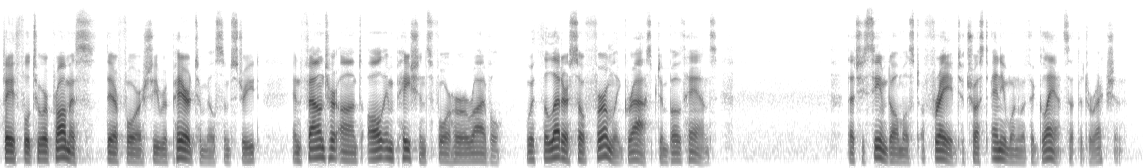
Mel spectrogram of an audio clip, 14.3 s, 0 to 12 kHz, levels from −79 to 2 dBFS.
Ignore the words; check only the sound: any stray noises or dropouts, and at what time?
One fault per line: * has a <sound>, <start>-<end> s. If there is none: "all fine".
all fine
